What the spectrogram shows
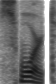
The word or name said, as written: swart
